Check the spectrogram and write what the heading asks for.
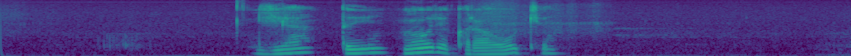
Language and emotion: Russian, neutral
